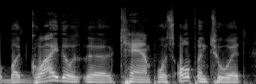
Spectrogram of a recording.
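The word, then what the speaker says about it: Guaidó: When we were speaking to Juan Guaido's camp, am I saying the name correctly? – Yes. – Juan Guaido's camp, he was going up against Maduro.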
